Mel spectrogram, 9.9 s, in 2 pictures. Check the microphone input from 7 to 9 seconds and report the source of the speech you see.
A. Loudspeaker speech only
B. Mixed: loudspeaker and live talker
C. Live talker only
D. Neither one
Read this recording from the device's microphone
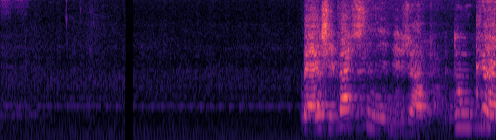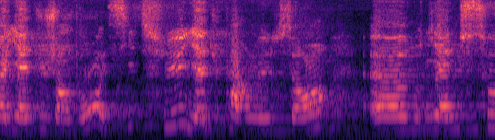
A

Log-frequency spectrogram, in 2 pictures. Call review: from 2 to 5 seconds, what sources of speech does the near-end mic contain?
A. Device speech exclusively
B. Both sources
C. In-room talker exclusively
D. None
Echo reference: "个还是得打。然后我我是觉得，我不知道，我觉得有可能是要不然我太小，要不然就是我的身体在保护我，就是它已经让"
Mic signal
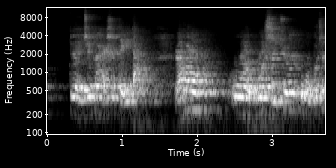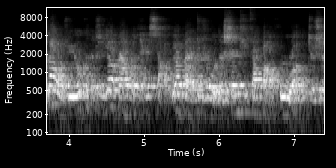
A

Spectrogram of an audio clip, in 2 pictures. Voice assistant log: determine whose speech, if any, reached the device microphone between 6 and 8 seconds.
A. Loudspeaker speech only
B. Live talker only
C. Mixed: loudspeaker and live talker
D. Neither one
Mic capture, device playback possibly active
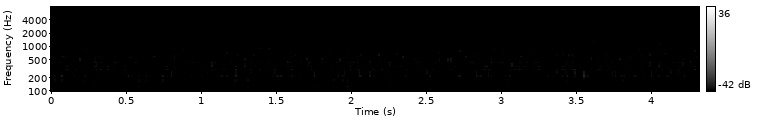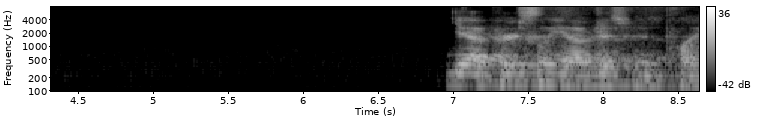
B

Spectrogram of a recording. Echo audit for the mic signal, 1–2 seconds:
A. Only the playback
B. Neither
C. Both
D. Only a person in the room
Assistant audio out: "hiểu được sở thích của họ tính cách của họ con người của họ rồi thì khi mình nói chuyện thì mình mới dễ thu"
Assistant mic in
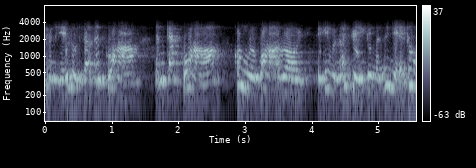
A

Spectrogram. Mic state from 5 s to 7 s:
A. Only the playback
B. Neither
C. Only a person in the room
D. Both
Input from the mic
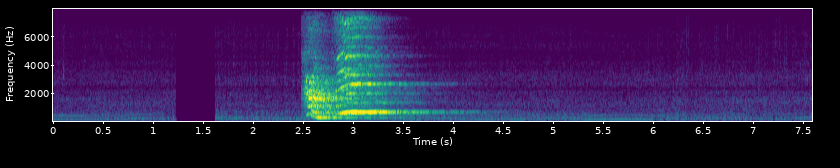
B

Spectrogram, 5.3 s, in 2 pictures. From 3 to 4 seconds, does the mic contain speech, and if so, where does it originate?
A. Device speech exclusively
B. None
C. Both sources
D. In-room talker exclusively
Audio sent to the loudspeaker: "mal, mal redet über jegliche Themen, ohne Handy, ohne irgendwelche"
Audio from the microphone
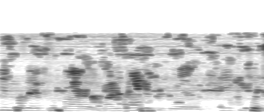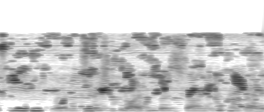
C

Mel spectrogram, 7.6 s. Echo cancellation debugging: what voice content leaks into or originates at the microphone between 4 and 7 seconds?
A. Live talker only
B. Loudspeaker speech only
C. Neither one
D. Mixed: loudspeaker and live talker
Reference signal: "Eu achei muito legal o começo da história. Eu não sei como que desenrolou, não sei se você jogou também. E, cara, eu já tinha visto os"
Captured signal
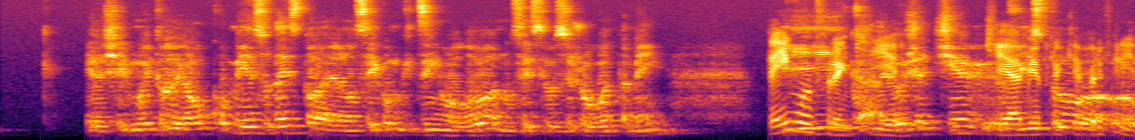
D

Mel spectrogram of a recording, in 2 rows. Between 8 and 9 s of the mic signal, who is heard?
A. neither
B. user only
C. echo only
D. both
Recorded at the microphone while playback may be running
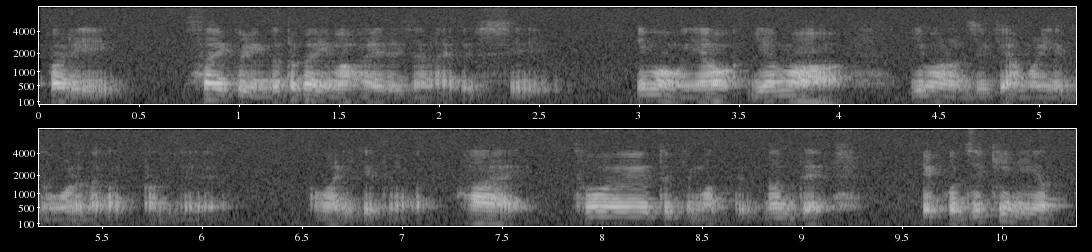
C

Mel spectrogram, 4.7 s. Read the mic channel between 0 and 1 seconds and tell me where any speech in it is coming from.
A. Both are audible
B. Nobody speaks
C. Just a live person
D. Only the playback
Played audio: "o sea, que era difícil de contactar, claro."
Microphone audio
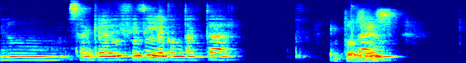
D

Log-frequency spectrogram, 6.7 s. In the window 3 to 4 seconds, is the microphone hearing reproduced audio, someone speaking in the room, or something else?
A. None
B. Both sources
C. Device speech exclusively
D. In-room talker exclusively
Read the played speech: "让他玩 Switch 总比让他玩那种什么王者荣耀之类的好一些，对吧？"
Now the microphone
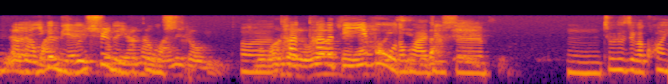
B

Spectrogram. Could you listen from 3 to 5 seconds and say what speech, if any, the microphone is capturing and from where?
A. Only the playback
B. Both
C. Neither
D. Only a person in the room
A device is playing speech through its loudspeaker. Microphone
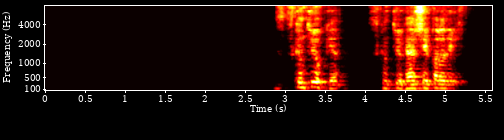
D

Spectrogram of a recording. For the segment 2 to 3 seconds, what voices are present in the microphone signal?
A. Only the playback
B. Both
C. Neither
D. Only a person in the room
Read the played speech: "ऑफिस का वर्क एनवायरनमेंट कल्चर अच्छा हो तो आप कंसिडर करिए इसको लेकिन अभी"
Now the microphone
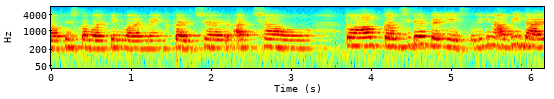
A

